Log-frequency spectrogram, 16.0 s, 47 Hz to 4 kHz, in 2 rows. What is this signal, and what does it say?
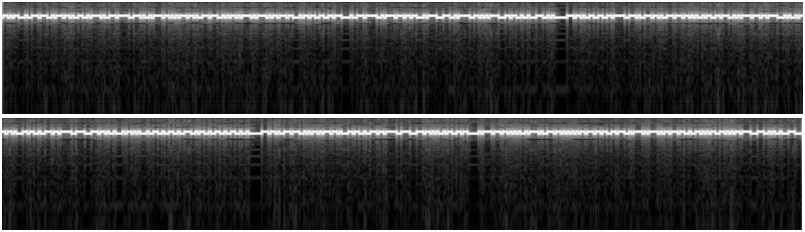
RTTY, about 45.45 baud. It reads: BAN WEATHER AND CLIMATE CONTROL, WITH A FINE OF UP TO $100,000 AND UP TO FIVE YEARS IN PRISON.
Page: 170 Shift 2125/2295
